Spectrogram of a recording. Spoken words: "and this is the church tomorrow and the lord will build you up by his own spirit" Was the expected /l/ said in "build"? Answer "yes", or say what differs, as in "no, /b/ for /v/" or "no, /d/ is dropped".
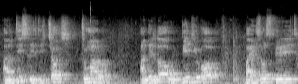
no, /l/ is dropped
